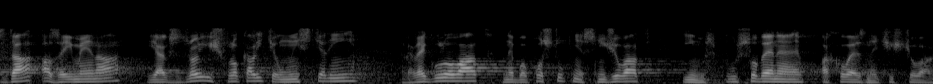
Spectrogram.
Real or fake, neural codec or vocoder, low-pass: real; none; 5.4 kHz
